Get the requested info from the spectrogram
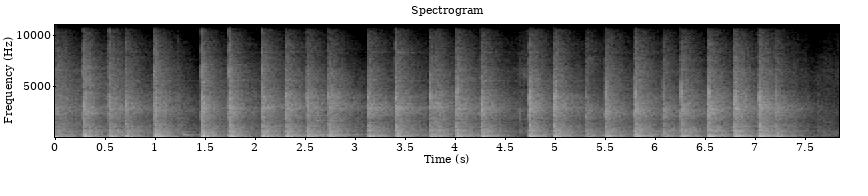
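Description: Fast, steady drumbeat of deep drum strokes, about five a second, fading out near the end.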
